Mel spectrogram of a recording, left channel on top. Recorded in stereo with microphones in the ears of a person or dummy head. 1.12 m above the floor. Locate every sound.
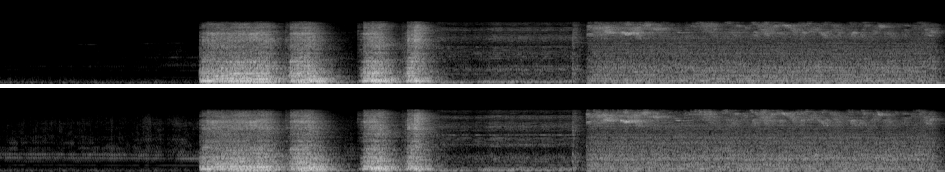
2.0 s a drill: 15° left (ahead or behind), 0.5 m
4.3 s a hiss: centre (ahead or behind), 0.9 m
5.9 s a bird: 40° right (ahead or behind), 0.7 m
